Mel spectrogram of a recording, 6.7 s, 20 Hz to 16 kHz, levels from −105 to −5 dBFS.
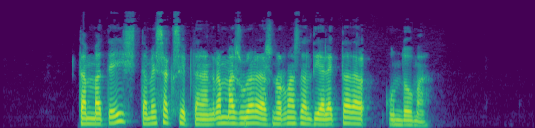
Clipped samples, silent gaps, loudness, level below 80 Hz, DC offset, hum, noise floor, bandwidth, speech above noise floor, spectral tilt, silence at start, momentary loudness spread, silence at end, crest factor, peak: under 0.1%; none; -18 LUFS; -68 dBFS; under 0.1%; none; -90 dBFS; 11 kHz; 72 dB; -6 dB/octave; 1 s; 6 LU; 1.35 s; 18 dB; 0 dBFS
